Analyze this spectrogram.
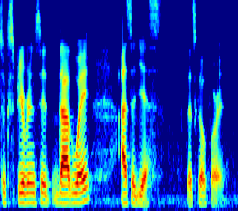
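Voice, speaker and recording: A man speaks with a Spanish accent. His voice sits fairly high. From Paraguay, Asunción. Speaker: international student worker. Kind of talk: interview testimony.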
